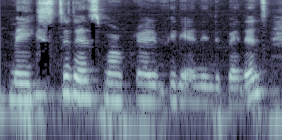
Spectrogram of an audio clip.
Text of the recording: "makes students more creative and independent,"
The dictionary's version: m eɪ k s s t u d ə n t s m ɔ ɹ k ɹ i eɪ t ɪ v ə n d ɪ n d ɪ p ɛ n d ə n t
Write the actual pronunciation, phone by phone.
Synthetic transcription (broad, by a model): m eɪ k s s t u d ə n t s m ɔ ɹ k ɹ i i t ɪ ə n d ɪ n d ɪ p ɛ n d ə n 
